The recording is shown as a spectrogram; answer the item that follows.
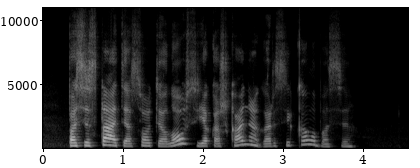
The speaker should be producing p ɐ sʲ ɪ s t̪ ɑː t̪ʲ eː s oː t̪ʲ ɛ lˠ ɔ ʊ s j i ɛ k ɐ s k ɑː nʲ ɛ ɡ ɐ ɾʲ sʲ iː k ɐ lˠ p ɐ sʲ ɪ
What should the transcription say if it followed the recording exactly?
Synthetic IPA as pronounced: p ɐ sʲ ɪ s t̪ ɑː t̪ʲ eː s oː t̪ʲ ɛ lˠ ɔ ʊ s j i ɛ k ɐ ʃ k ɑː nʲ ɛ ɡ ɐ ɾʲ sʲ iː k ɐ lˠ b ɐ sʲ ɪ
